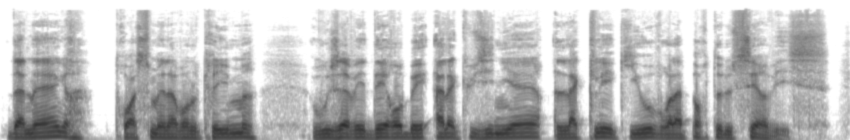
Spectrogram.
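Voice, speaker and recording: A man's voice: on the low side, fairly even intonation, moderate pace, darkish tone, dry recording, clean studio sound, natural voice. A man voicing a cold, relentless former police inspector, talking dryly, hard and with precision. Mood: accusing.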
